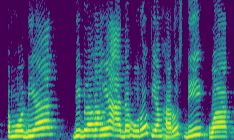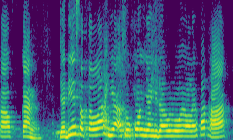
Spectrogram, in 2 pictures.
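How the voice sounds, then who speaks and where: A young woman teaching a class, speaking slowly and patiently and checking often that the students follow. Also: sits high. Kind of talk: classroom lesson.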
